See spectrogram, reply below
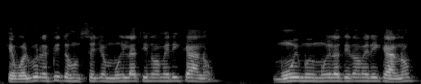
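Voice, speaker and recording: A man in his forties speaks on an academic video-call panel, his voice sitting a little high for a man. He talks haltingly, circling back through restarts and fillers. The call audio is dull and lo-fi. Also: little pitch movement. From Venezuela. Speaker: guest researcher. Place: indoor room.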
